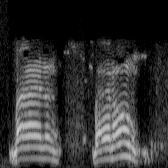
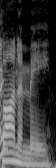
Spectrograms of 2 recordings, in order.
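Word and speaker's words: bonhomie: in the English dictionary okay bonamy bonamy he was saying it wrong he was saying it like it was like snowman yeah yeah yeah bonom uh so bonamy is what it is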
